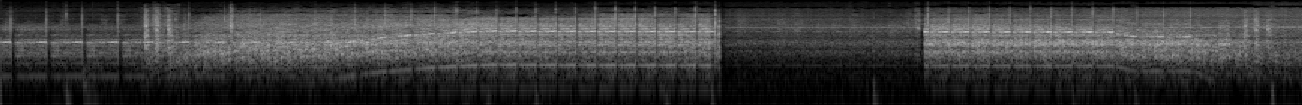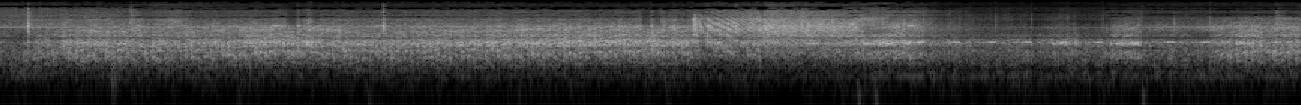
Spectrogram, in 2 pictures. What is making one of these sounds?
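A monster truck engine revs up and roars.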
